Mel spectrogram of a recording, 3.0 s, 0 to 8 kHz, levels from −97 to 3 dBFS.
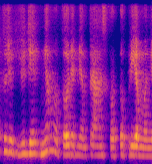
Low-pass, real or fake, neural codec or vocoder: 7.2 kHz; fake; codec, 24 kHz, 0.5 kbps, DualCodec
